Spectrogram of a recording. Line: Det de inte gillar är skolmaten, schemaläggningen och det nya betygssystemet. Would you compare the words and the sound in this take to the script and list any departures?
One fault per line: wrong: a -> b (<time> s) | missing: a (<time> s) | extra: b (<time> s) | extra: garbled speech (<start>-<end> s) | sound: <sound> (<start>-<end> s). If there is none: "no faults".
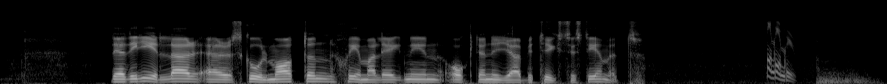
missing: inte (1.4 s)
sound: chirp (7.7-8.0 s)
